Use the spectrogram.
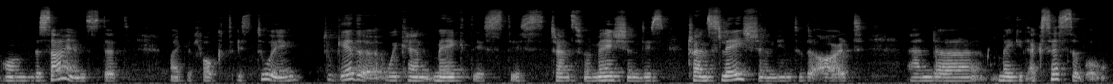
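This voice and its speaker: A visual artist woman from northern Finland, talking thoughtfully in an interview, pausing often with fillers. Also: on the low side, roomy sound, slight background noise, poor audio. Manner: thoughtful, hesitant with many fillers. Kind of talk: documentary interview.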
